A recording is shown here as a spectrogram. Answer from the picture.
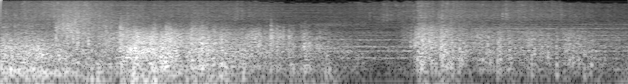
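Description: Thunder in a storm: a loud peal that breaks suddenly and rolls away over about three seconds, then a second rumble about four seconds in.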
